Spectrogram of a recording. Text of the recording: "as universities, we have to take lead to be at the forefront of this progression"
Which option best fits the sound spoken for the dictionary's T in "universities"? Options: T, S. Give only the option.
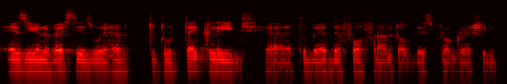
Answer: T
